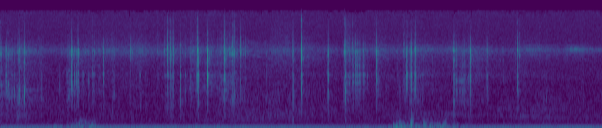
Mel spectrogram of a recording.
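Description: Knuckles knocking on an apartment door: dull thuds about a second in and again a few seconds later, amid scattered light clicks and rustling of clothing and gear.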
